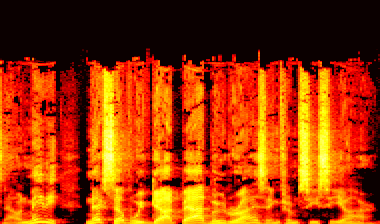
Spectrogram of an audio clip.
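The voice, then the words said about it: Radio DJ announcer voice. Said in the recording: “putting on my DJ voice”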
